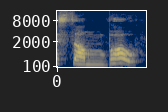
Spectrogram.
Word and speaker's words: संभव: उसके बाद शब्द दिया हुआ है संभव, लेकिन हम बोलते हैं संभव। तो स के बाद जो आधे म का उच्चारण करते हैं वो करते वक्त ध्वनि सिर्फ नाक से ही निकल रही है, इसलिए हम स पर बिंदु लगाएंगे।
